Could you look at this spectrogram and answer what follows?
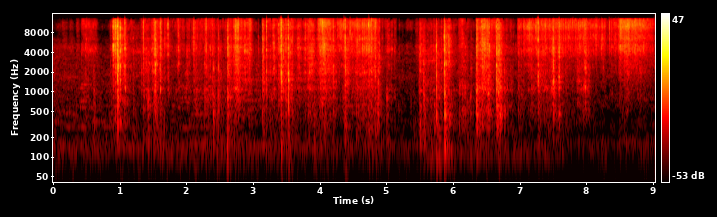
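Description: Plastic blister packaging and a cardboard box being handled and pulled apart: irregular crinkling and rustling with sharp clicks and taps.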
